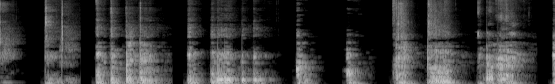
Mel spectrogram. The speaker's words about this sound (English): Ooh, weird. My cat was under the couch for some reason, as if someone is listening in.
